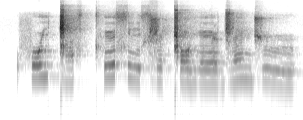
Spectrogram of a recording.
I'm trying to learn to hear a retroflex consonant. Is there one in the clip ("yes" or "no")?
yes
